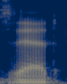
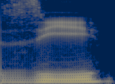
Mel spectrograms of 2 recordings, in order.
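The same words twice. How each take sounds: First: The letter is said the Canadian way, zed. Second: The letter is said the American way, zee.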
